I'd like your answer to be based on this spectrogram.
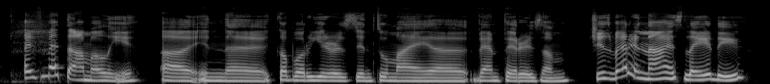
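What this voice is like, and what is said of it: Put-on accent, drifting Borat-like. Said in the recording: “Still working on the accent, guys. ... I felt like a little Borat came out there.”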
